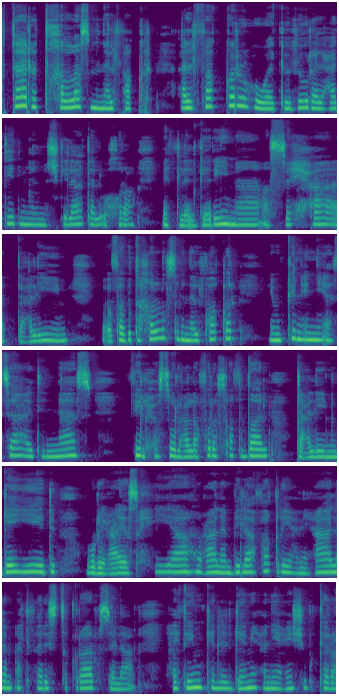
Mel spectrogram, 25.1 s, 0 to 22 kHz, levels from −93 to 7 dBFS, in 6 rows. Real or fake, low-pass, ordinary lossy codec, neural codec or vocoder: fake; none; none; vocoder, 44.1 kHz, 128 mel bands, Pupu-Vocoder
